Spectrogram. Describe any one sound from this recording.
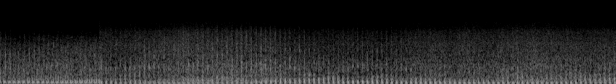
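Rotor downwash blasts dust across the ground with a rushing roar.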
